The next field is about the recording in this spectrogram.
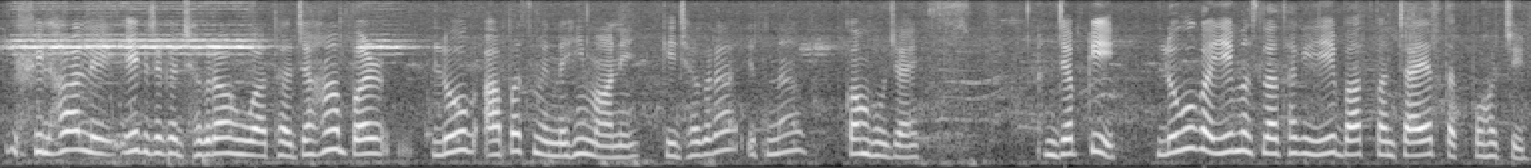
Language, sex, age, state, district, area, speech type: Urdu, female, 30-45, Bihar, Supaul, rural, spontaneous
